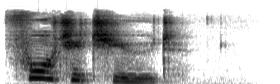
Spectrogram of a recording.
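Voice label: "fortitude", English, British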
